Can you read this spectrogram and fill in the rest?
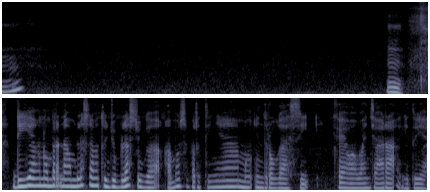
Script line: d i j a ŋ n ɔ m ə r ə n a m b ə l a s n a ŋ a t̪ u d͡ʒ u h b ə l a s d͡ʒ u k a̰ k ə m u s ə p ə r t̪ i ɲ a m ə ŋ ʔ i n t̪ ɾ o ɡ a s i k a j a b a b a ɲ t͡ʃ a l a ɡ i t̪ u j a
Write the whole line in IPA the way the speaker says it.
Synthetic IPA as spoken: d i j a ŋ n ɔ m ə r ə n a m b ə l a s n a m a t̪ u d͡ʒ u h b ə l a s d͡ʒ u ɡ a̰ k a m u s ə p ə r t̪ i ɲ a m ə ŋ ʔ i n t̪ ɾ o ɡ a s i k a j a w a w a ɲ t͡ʃ a ɾ a ɡ i t̪ u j a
